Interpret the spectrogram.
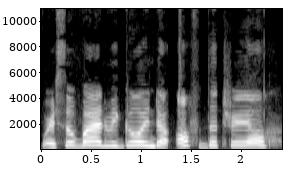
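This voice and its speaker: A woman's voice: sits high, flat delivery, normal speed, a bit bright. Woman vlogging on a forest hike. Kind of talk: casual hiking vlog. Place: outdoors in a forest. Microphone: handheld phone camera.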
